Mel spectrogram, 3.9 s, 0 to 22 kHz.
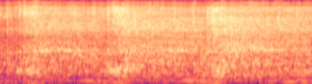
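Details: Restored Vespa P200 two-stroke, very first kick start of the rebuilt engine with choke out, oil line priming: buzz rising and falling through repeated throttle blips, picking up cleanly each time; normal running.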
